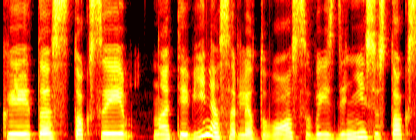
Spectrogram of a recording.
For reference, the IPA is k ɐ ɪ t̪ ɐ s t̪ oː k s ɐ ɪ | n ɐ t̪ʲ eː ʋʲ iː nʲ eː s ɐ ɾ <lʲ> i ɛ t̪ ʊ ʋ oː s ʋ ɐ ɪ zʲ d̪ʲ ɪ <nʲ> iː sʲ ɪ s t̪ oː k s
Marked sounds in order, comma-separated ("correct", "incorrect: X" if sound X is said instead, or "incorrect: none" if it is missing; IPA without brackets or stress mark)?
correct, correct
